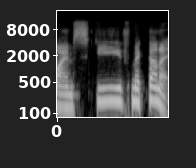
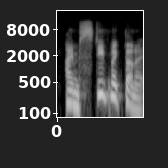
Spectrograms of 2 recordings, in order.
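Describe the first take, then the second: First: The name is said slowly, with a pause. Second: The name is said quickly, run together. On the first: The speaker calls it right. "I'm trying out a new thing where I go" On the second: The speaker calls it wrong. "it goes too quickly"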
